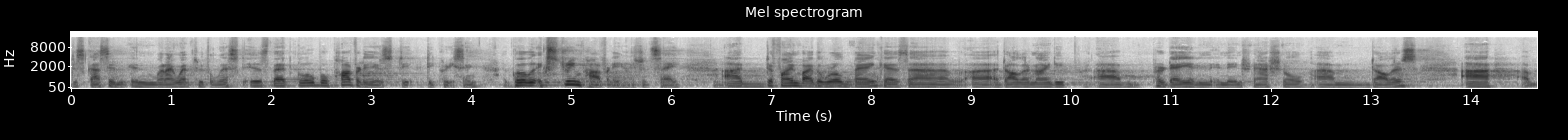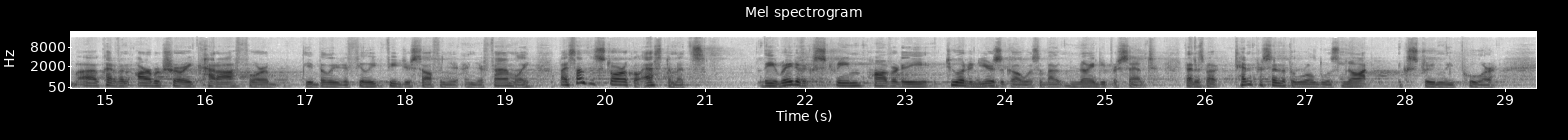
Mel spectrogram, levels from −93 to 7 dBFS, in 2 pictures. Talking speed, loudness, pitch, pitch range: 180 wpm, -21 LUFS, 110 Hz, 100-140 Hz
